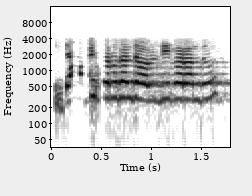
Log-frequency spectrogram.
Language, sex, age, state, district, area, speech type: Odia, female, 45-60, Odisha, Sambalpur, rural, conversation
